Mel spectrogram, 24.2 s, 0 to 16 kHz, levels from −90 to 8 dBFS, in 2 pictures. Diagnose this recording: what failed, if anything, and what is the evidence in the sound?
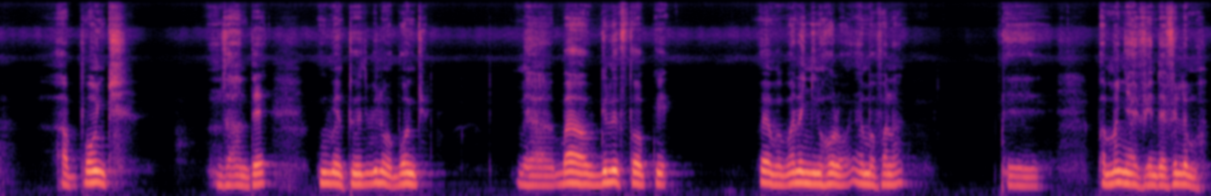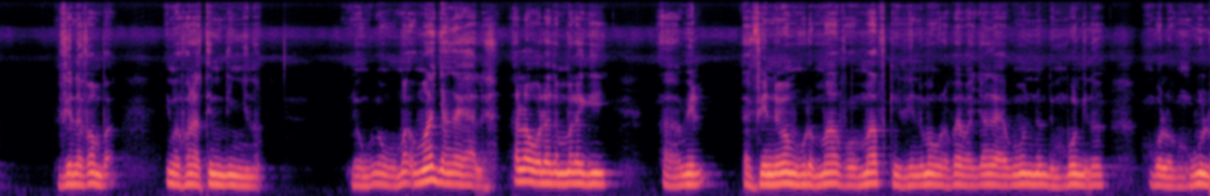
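Nothing failed: no stage of the chain, from the analogue wiring and converter through processing, transmission, storage and playback, leaves an audible trace in this speech recording. There is no event to time and no mechanism to explain, so there is nothing to diagnose.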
